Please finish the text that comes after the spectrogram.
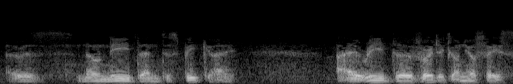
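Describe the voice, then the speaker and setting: A man's voice: rumbling low, measured pace. An actor playing a troubled middle-aged man of standing in an old radio drama, with a grave theatrical delivery. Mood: grave, bitter. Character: troubled middle-aged executive haunted by a noble past life. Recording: muffled, faintly noisy old radio recording.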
